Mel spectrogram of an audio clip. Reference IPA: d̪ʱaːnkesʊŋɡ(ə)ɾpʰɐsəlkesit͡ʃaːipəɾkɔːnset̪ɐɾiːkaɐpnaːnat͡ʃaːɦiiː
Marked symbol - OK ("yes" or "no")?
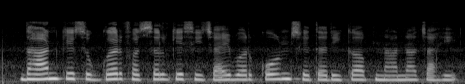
yes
